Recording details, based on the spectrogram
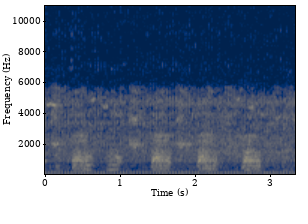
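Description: A donkey brays in a series of harsh, rhythmic pulses over a steady low hum.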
